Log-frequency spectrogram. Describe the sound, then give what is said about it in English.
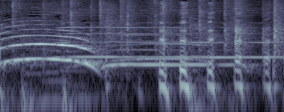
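A small live audience at Badass Backyard Brewing Company in Spokane Valley, Washington, cheers when asked to make noise, starting with a long, high 'woo' that slides downward, then a few sharp, loud bursts of whoops and claps in an uneven rhythm. “We have some people who are actually looking at me, so let's prove that we are live and you guys can make just a little bit of noise.”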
